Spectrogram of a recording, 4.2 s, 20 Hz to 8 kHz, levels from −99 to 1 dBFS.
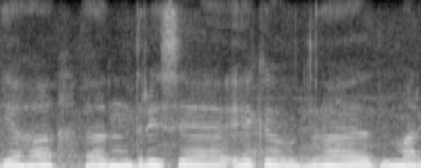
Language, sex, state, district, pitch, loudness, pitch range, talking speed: Hindi, female, Bihar, Vaishali, 215 Hz, -11 LUFS, 210-225 Hz, 100 wpm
